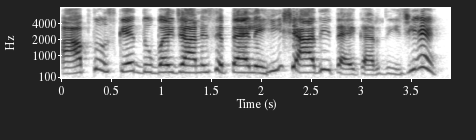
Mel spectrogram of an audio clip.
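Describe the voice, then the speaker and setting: A woman voicing a bossy, gullible older mother-in-law in an animated family story. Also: sits high, unhurried, exaggerated voice. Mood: eager.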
